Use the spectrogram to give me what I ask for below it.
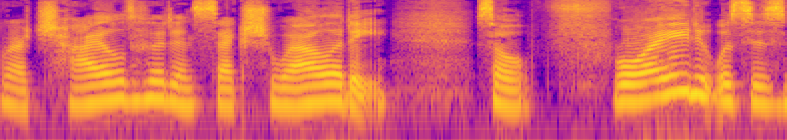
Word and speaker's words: Freud: childhood and sexuality so freud was his name and the adjective is freudian f-r-e-u-d it's german that's why i pronounce it freud i-a-n at the end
